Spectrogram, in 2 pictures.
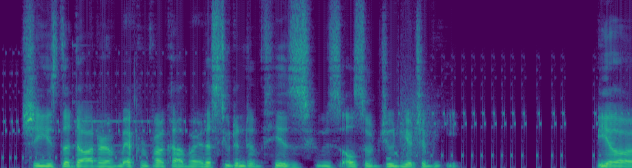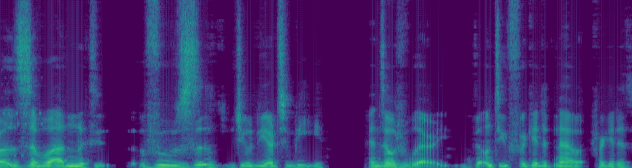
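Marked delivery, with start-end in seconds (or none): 6.0-12.6 put-on German accent. Voicing a visiting character's lines, in a german accent. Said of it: "Is that the German accent I was doing?".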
